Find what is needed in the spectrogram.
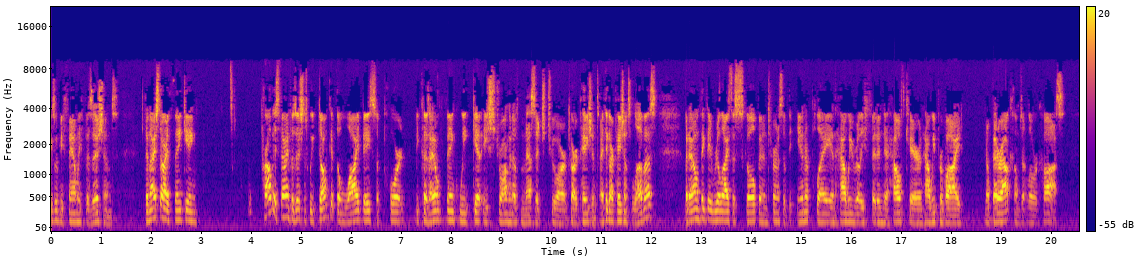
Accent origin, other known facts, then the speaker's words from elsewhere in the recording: Sacramento, California, United States; also born or lived in Los Angeles / Michigan; I grew up in the Sacramento, Cody, and came back here. I lived in Los Angeles for a while and went to school in Michigan and Detroit, but I knew that Sacramento was always going to be home for me.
